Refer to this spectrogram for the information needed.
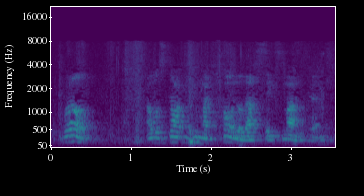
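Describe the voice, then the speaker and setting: A man talks at a moderate pace with a fairly high pitch and very wide pitch swings. Noticeable background noise and audible room echo surround him. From Germany. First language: German. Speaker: conference speaker. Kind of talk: keynote talk. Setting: stage with audience.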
